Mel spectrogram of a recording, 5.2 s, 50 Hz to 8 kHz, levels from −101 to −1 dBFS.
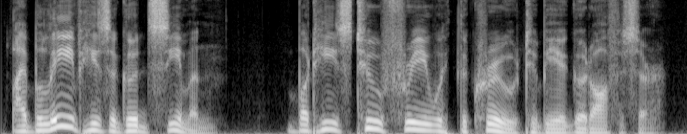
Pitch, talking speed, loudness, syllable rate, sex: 120 Hz, 210 wpm, -18 LUFS, 5.3 syllables/s, male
